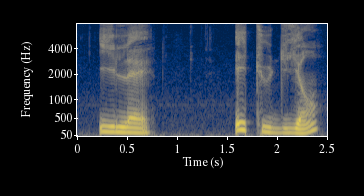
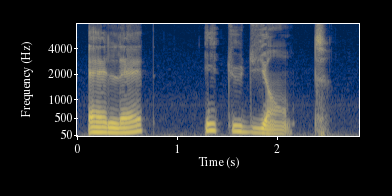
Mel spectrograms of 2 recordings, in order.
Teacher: you don't really insist on the e, but you insist quite much on the t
